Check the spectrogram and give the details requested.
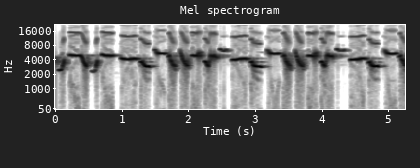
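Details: Horsfield's bush lark kept as a cage bird, lure and tutor song: short bursts of high slurred whistles and sharp chirps, about two to three phrases a second, with brief gaps between.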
